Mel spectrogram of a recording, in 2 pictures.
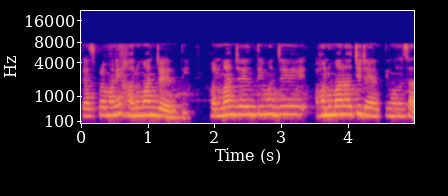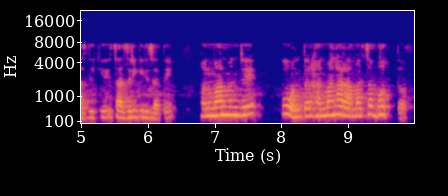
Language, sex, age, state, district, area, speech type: Marathi, female, 30-45, Maharashtra, Thane, urban, spontaneous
